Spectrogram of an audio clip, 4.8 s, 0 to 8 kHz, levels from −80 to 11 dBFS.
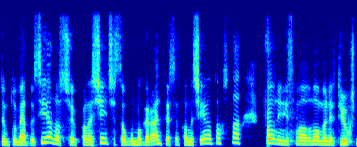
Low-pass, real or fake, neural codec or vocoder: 7.2 kHz; fake; codec, 16 kHz, 0.8 kbps, ZipCodec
